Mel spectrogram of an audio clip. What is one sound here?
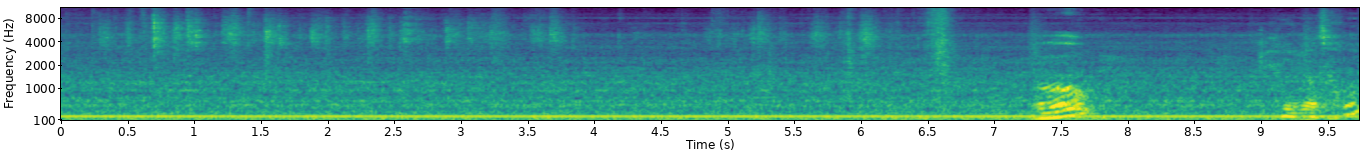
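Utensils clink lightly against a pan.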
